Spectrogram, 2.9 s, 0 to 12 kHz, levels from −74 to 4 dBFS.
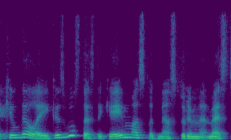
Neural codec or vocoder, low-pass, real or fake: codec, 24 kHz, 0.5 kbps, DualCodec; 10.8 kHz; fake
